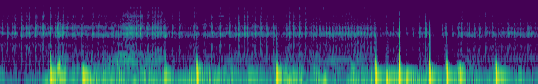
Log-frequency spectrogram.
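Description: A dirt bike's suspension thumps and knocks over bumps.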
